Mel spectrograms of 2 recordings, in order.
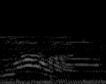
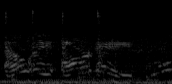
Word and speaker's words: Lara: The lady's name is Lara. L-A-R-A.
